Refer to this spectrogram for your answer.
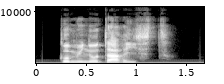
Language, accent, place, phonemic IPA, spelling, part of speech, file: French, France, Lyon, /kɔ.my.no.ta.ʁist/, communautariste, adjective, LL-Q150 (fra)-communautariste.wav
- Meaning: communitarian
